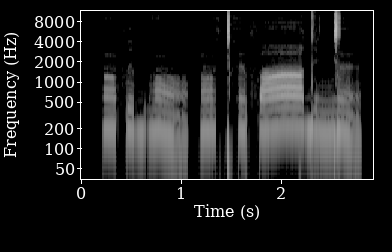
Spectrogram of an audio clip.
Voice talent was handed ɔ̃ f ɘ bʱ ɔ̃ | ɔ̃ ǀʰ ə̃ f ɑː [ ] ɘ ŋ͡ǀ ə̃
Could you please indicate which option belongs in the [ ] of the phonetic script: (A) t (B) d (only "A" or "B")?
B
